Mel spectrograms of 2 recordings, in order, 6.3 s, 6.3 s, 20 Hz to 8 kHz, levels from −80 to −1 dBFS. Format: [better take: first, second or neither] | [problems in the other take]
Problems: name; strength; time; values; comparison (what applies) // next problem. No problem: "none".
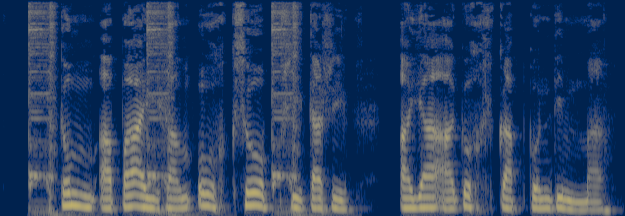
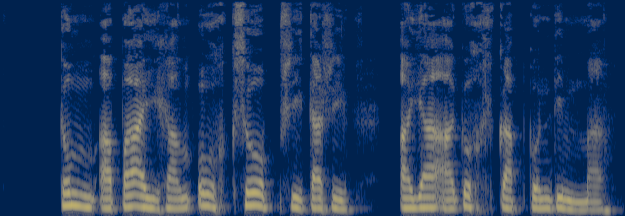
second | background sound (Hi-hat); 10 dB below the speech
